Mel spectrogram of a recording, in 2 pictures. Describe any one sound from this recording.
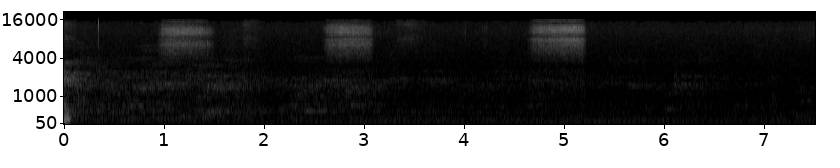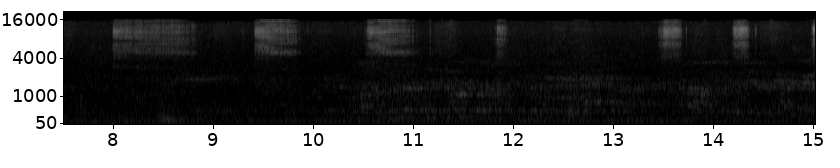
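A marker squeaks softly across paper in short strokes.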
